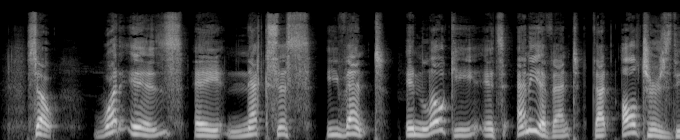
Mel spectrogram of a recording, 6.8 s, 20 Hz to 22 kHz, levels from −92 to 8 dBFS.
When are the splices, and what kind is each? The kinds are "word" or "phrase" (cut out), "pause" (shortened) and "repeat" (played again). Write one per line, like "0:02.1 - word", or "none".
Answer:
0:01.9 - pause
0:04.0 - pause
0:05.9 - pause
